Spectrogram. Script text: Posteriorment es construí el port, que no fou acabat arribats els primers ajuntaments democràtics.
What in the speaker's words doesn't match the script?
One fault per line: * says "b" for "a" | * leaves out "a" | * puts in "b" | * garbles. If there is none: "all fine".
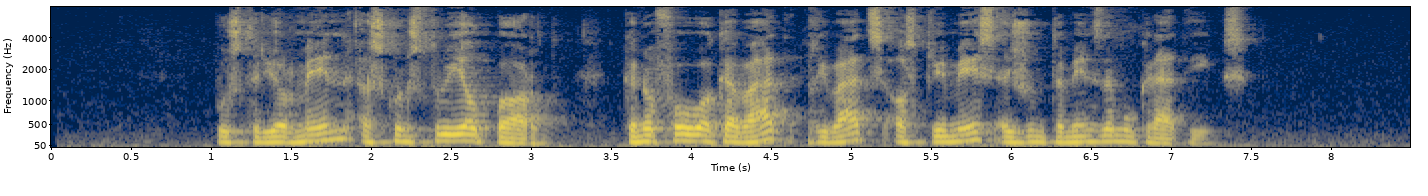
all fine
